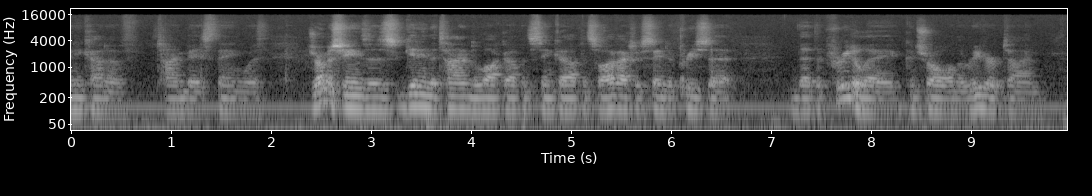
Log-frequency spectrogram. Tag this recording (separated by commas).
Speech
